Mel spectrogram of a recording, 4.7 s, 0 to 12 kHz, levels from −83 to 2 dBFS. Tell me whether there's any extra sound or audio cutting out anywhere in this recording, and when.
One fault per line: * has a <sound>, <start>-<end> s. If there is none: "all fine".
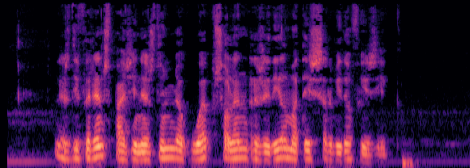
all fine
